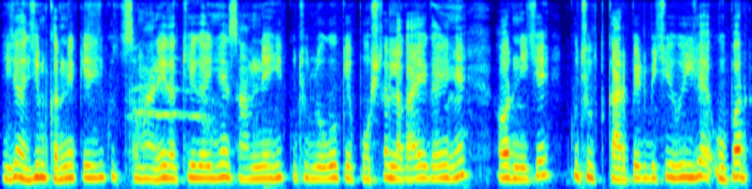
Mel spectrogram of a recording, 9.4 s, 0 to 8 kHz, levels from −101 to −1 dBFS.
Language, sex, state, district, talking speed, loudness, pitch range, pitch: Hindi, male, Chhattisgarh, Korba, 165 wpm, -31 LUFS, 180-205 Hz, 195 Hz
